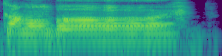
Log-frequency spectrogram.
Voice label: BOY ROBOT, Funky Vocals; USB Soundscan vol.18; AKAI; COMPUTER

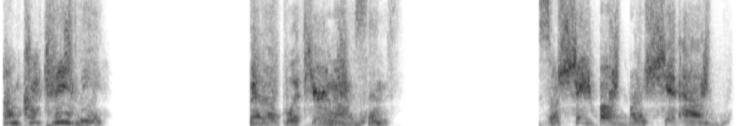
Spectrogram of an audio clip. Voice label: female c#132bpm, spoken hooks

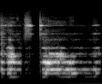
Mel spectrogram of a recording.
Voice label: COUNTDOWN, VOCODA SPEECH; Zero-G Ambient 1

